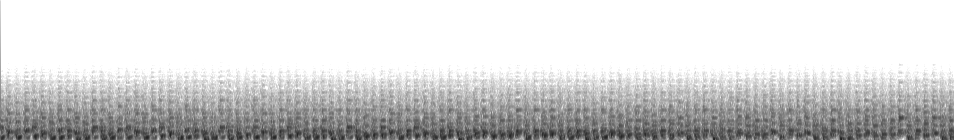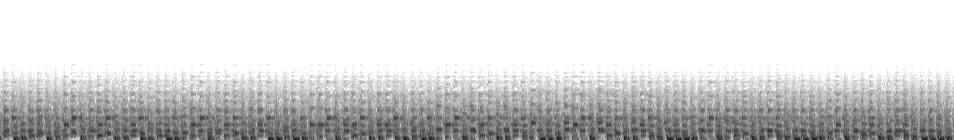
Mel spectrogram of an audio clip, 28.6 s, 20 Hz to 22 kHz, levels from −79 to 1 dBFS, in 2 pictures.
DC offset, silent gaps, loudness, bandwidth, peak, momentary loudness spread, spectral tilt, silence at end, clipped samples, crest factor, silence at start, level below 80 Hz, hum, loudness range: under 0.1%; none; -21 LUFS; 2.8 kHz; -4 dBFS; 3 LU; -14.5 dB/octave; 0 s; under 0.1%; 16 dB; 0 s; -24 dBFS; none; 2 LU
